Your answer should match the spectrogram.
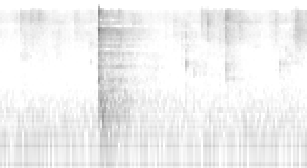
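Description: A fork knocks once against a plate of scrambled eggs, a short sharp clink about three quarters of a second in, with a few faint small ticks around it.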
